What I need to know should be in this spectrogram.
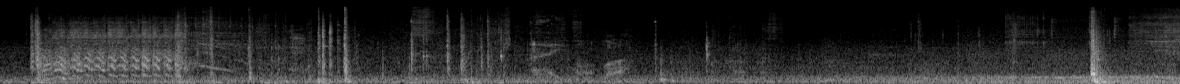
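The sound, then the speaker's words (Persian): A car engine cranks again and again without catching, a steady grinding starter whir with one louder jolt near the end. “نمیدونم چشه استارت میزنه ولی روشن نمیشه.”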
